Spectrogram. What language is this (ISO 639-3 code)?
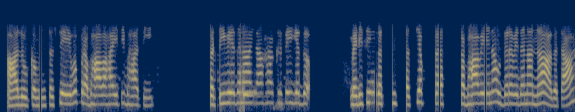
san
